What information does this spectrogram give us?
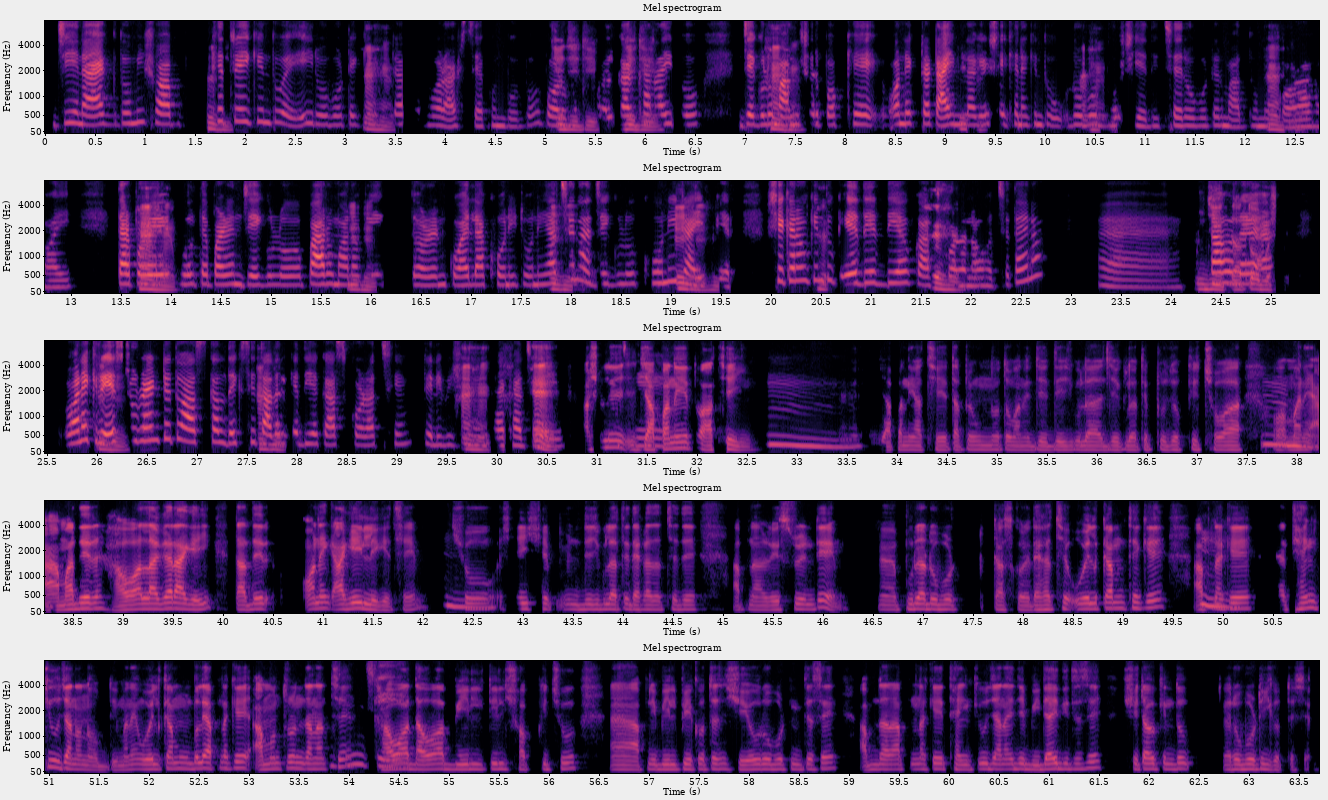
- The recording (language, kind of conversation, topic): Bengali, unstructured, আপনি কি ভয় পান যে রোবট আমাদের চাকরি কেড়ে নেবে?
- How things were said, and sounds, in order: static; "আসছে" said as "আশ্চে"; distorted speech; "পুরো" said as "পুরা"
